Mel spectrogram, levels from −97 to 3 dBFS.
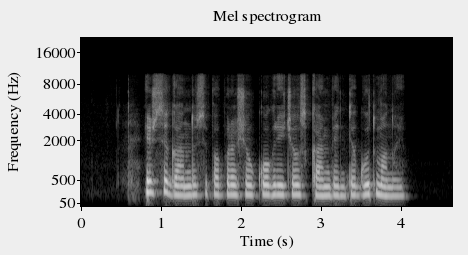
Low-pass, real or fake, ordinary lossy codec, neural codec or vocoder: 9.9 kHz; fake; AAC, 64 kbps; vocoder, 22.05 kHz, 80 mel bands, WaveNeXt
